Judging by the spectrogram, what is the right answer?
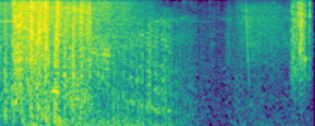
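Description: A fast burst of automatic gunfire from a gun in Apex Legends, loud and dense for about a second, then fading, followed by a lone sharp shot.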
